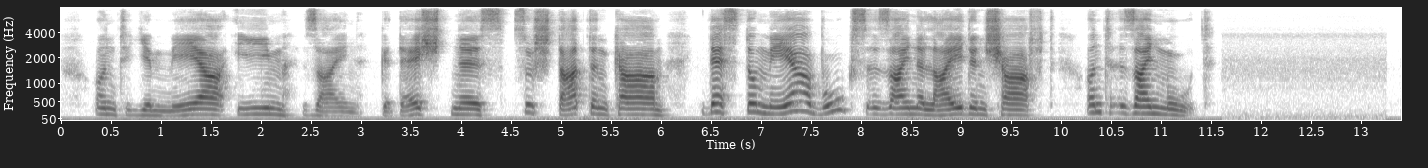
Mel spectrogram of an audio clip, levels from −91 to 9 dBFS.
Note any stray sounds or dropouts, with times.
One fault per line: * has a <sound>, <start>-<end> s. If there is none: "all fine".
all fine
